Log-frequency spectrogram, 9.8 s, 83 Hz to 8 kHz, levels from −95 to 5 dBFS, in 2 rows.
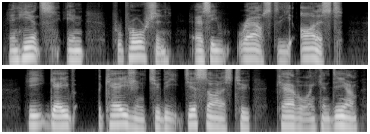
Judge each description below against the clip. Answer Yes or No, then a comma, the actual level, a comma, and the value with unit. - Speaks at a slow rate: Yes, slow, 115 wpm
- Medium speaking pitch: No, low, 120 Hz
